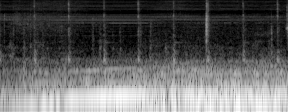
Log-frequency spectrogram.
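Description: Car driving through East Las Vegas streets, heard from inside as a steady low engine and road rumble with faint ticking clicks, no talk.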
